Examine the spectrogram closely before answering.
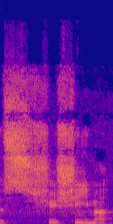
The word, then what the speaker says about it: Tsushima: The other one is Ghost of Tsushima. That's what it's pronounced. Yes. That's by Sucker Punch Studios, who made the Sly Cooper and Infamous series. Yes. We don't know a lot about Ghost of Tsushima yet, so that's why we're not really talking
